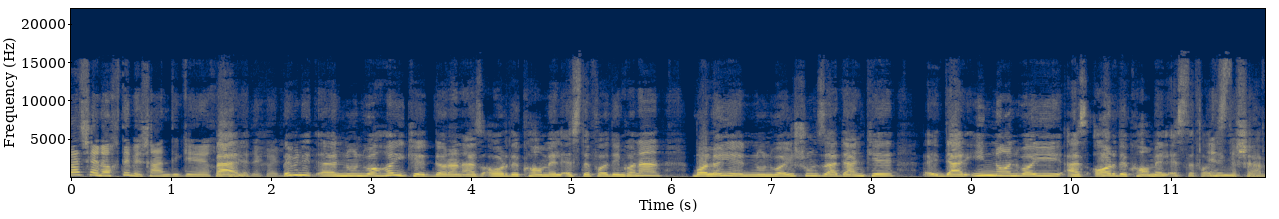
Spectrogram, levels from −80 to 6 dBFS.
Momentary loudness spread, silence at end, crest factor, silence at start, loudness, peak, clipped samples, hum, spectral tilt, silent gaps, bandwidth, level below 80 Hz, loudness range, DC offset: 7 LU; 0 s; 12 dB; 0 s; -12 LUFS; 0 dBFS; under 0.1%; none; -5.5 dB/octave; none; 16 kHz; -36 dBFS; 1 LU; under 0.1%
